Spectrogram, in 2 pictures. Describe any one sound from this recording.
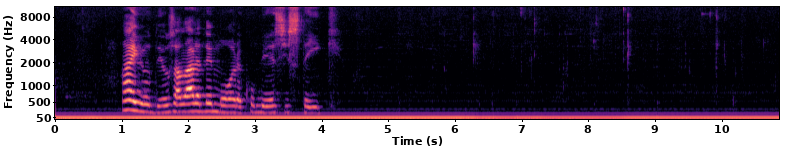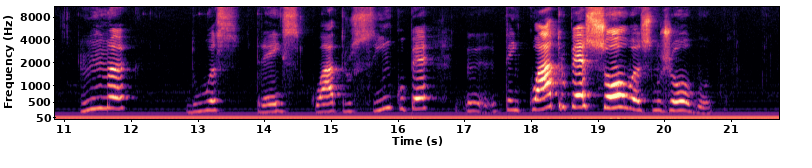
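A boy talks with animation into a close microphone.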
